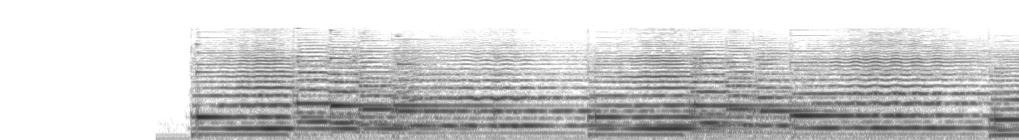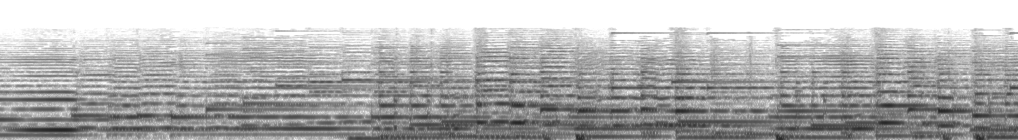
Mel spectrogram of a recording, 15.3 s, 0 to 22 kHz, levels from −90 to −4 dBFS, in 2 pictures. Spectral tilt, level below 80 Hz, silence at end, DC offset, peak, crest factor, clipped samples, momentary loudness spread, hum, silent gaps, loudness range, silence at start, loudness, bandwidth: -6 dB/octave; -40 dBFS; 0 s; under 0.1%; -8 dBFS; 18 dB; under 0.1%; 10 LU; none; none; 6 LU; 1.45 s; -26 LUFS; 10 kHz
